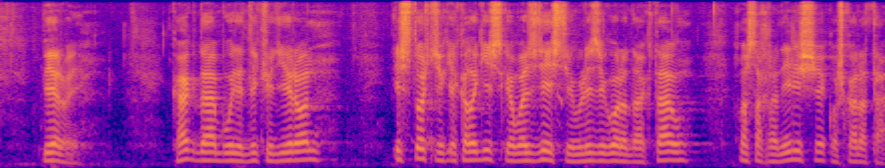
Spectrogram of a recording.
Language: Kazakh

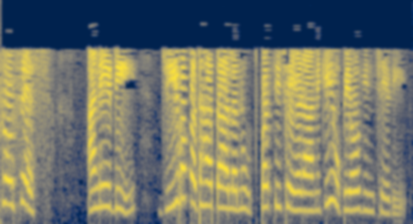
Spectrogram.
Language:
Telugu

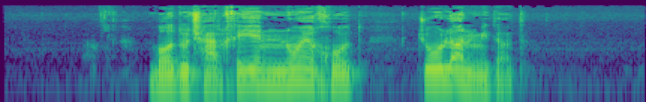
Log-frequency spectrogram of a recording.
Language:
Persian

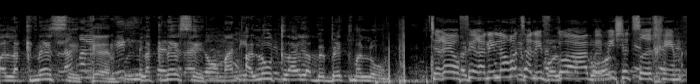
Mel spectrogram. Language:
Hebrew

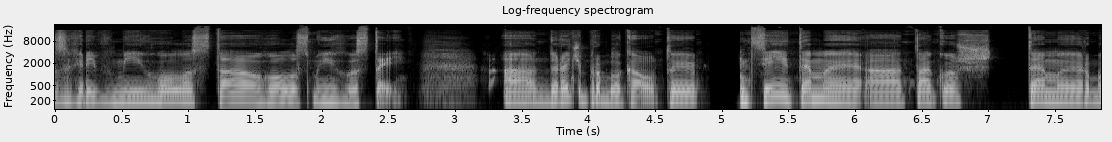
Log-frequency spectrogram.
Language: Ukrainian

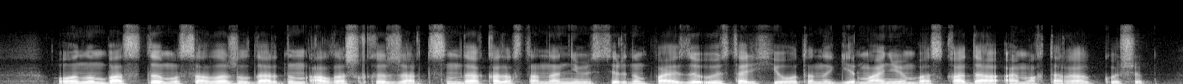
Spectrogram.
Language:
Kazakh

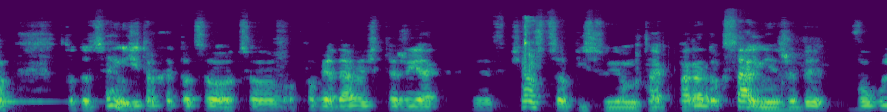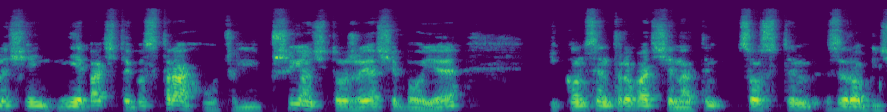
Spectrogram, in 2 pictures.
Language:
Polish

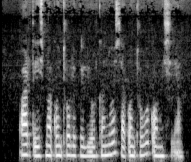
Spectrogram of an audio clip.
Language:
Georgian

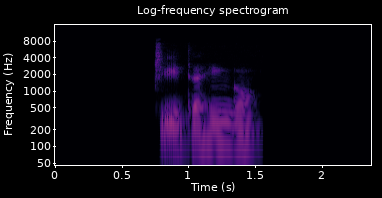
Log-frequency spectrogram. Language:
Tepeuxila Cuicatec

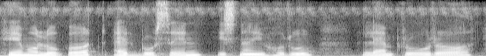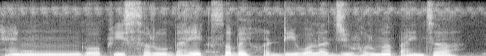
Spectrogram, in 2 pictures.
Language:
Nepali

